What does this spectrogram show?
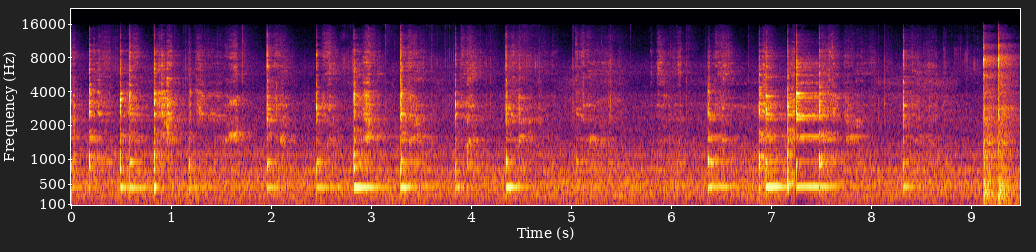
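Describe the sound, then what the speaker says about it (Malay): Repeated scraping and clinking of a utensil stirring kaya (coconut egg jam) in a pot, a steady rhythmic stir with light sizzling underneath, close by. "Pastikan anda sentiasa kacau"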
